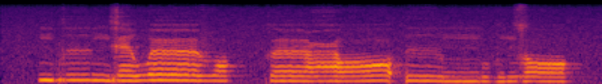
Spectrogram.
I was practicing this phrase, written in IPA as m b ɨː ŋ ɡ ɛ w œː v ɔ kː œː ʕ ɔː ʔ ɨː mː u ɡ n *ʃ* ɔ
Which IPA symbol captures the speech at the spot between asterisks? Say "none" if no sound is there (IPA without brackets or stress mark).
z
